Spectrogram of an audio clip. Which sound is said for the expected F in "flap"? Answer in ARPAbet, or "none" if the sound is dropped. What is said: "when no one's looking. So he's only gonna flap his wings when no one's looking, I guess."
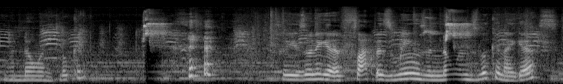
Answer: F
